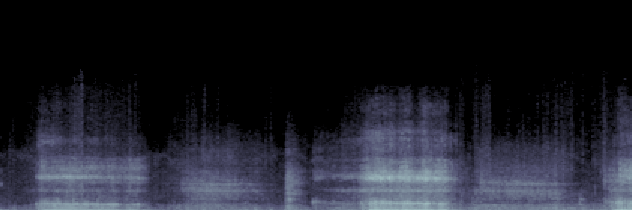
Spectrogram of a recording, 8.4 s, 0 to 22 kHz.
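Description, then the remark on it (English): A man snores loudly, sound asleep just before his 5 a.m. alarm goes off: two long rasping breaths drawn in between quieter exhales, the second snore louder and harsher than the first. “And now as we look in, … is sound asleep, and it's almost time for the alarm to go off.”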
